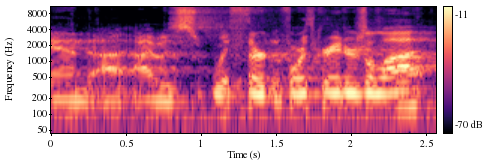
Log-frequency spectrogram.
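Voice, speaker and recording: Male speech with an American accent at a moderate pace and ordinary pitch variation, with music in the background and audible room echo. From northwest Missouri. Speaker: church elder candidate. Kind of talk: interview on stage. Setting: church. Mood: warm, enthusiastic. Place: church.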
